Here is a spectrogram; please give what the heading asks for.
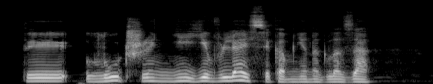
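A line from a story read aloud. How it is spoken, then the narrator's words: Old man's threatening grumble. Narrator (Russian): ворчал с угрозой старик, шагая в волнении по комнате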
